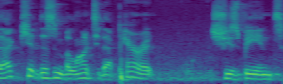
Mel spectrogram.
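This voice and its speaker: Fairly high in pitch, a man talks at a fairly quick pace. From born abroad, came to the US as a child. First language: not English. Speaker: panelist, law enforcement professional. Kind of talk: panel discussion. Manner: animated.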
